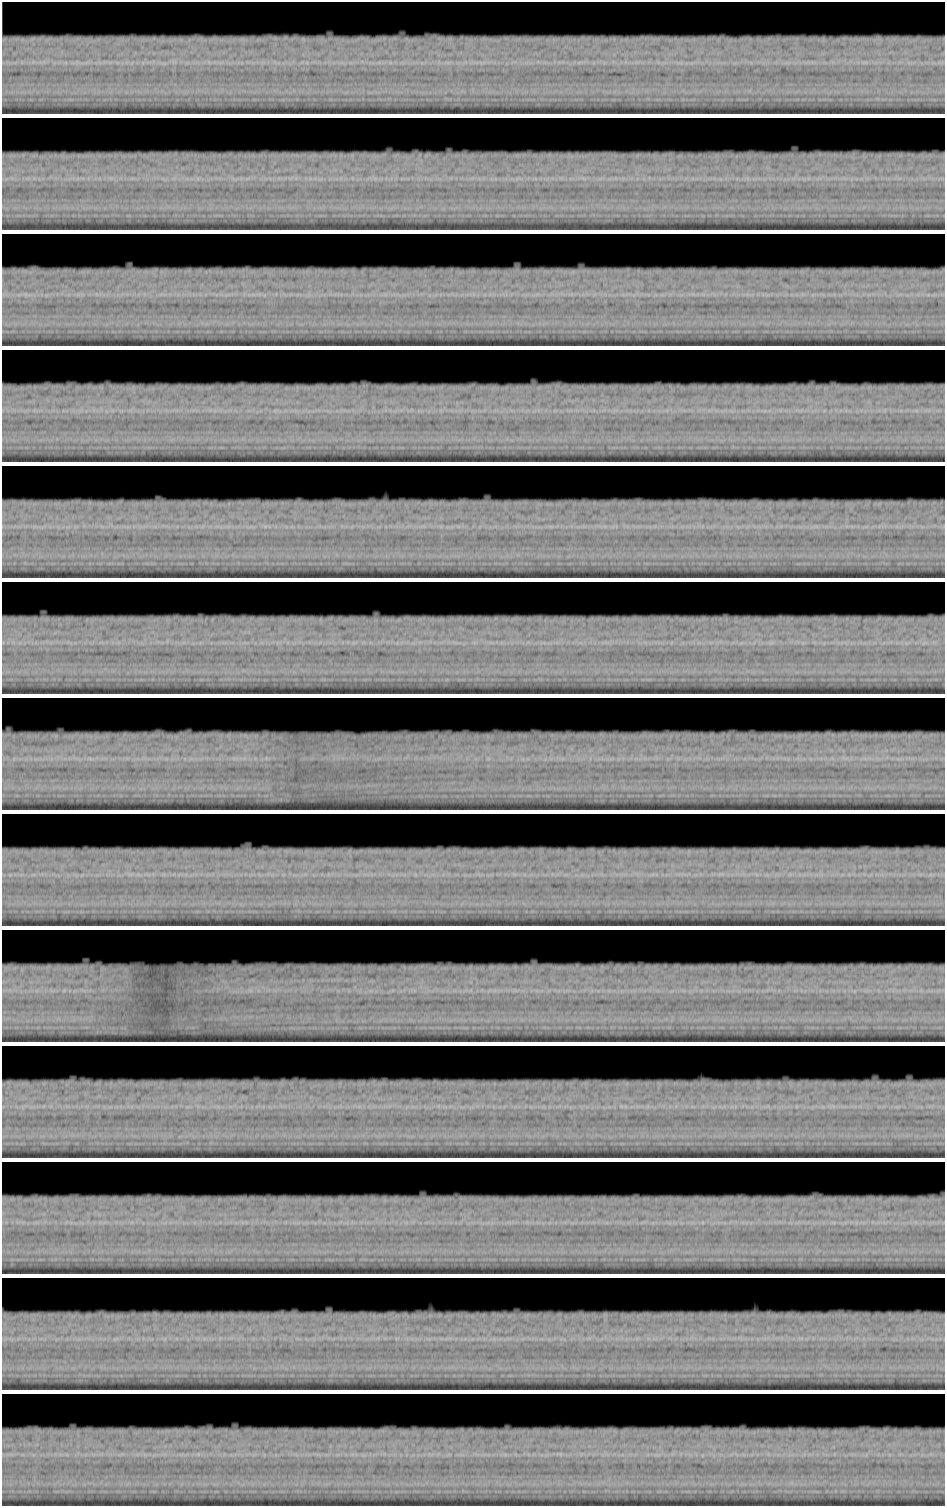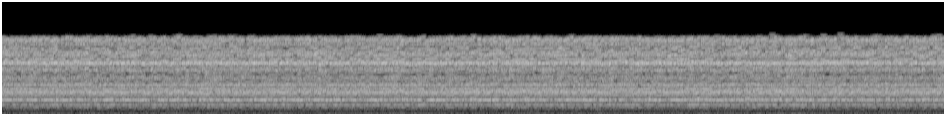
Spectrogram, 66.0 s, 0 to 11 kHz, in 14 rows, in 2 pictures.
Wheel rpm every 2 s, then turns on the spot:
160, 160, 160, 160, 160, 160, 160, 160, 160, 160, 160, 160, 160, 160, 150, 150, 160, 160, 150, 130, 160, 160, 160, 160, 160, 160, 160, 160, 160, 160, 160, 160, 160.
none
